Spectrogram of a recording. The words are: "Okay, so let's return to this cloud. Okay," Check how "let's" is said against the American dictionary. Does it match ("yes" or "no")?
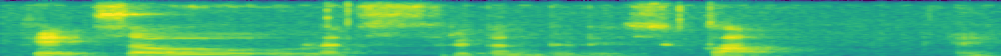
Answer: yes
